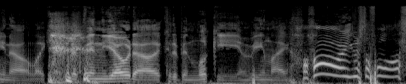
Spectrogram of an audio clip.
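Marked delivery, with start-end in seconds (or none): 2.9-4.1 badly done, squeaky, very high cartoon voice. Imagining the character showing up and speaking: bad Yoda voice. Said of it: "that was not even a Yoda voice".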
